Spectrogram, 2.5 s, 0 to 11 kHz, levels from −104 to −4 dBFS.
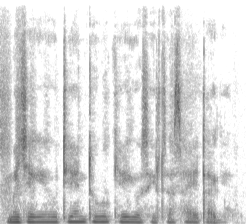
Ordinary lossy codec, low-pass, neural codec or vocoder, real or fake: none; none; none; real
